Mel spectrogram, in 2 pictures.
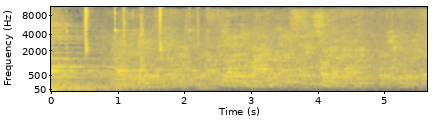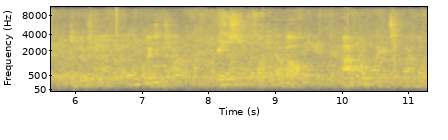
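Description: A young man reads aloud steadily into a microphone, heard through a loudspeaker.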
